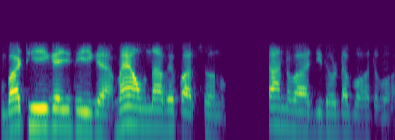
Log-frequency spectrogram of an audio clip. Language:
Punjabi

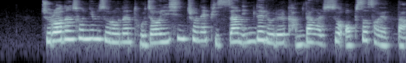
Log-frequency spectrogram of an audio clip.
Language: Korean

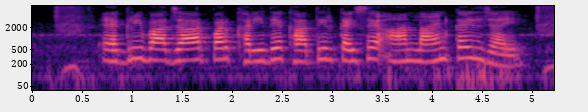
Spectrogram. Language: Bhojpuri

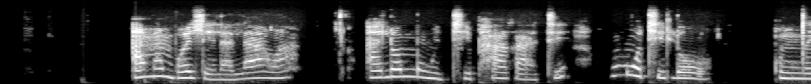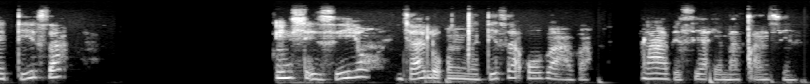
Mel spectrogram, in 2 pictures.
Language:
North Ndebele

